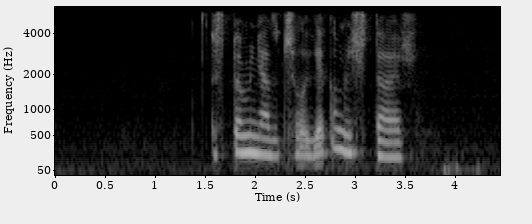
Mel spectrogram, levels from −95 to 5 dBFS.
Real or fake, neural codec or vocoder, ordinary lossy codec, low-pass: fake; codec, 16 kHz, 2 kbps, FunCodec, trained on Chinese and English, 25 frames a second; none; 5.4 kHz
